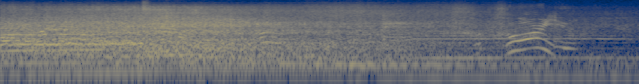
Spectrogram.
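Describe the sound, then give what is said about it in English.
Loud engine roar of a commandeered vehicle speeding off, strongest at first and gradually fading over several seconds, with a short voice call near the end. “Storm commandeers the vehicle and speeds off”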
